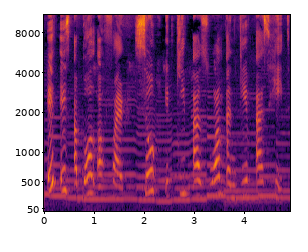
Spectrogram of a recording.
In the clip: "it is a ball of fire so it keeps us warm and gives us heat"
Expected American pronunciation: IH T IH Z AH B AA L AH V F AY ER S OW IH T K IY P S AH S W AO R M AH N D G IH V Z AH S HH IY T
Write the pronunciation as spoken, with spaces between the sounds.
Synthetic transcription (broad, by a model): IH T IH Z AH B AA L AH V F AY ER S OW IH T K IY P AH S W AO R M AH N G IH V AH S HH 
